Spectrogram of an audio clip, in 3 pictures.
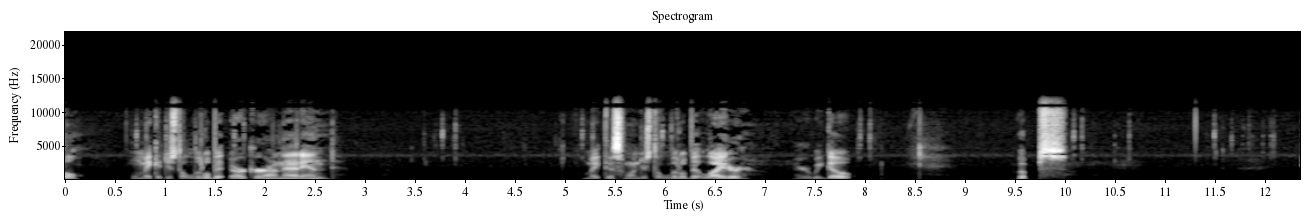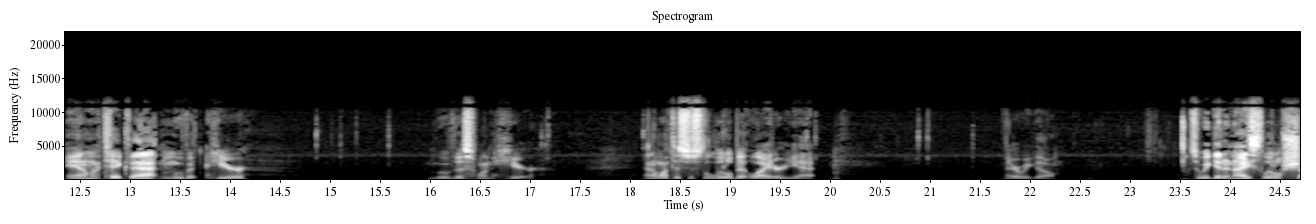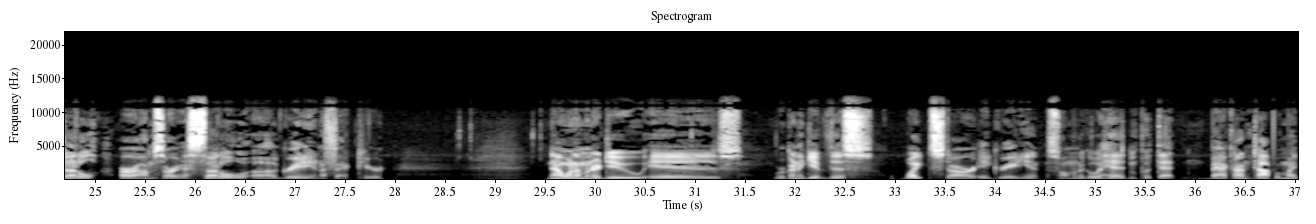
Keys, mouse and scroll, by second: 0.2 click, 1.2 click, 3.3 click, 4.7-5.8 drag, 7.4-8.9 drag, 9.6 click, 11.0-19.6 drag, 20.5 click, 28.2-29.5 drag, 30.5-34.4 drag, 34.5 click, 35.3 click, 36.5 click.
